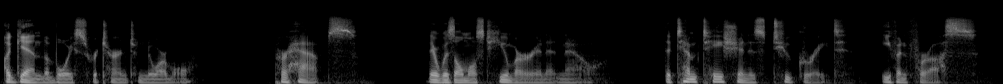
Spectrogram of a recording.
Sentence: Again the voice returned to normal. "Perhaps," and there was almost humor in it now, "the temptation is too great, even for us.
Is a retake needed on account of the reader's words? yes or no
yes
